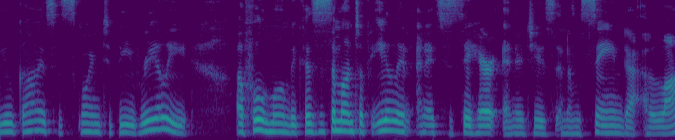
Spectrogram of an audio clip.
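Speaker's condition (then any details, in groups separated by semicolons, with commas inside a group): No condition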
